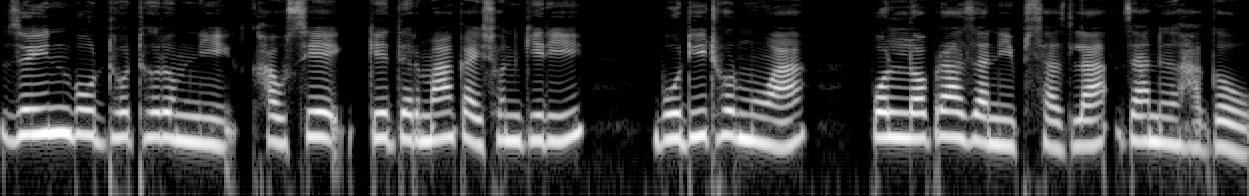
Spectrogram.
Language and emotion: Bodo, neutral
